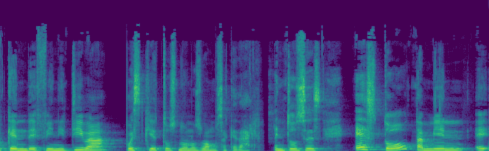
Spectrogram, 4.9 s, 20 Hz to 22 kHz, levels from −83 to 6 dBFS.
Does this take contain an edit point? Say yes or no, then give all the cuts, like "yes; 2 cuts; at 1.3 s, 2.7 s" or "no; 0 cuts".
yes; 1 cut; at 2.6 s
